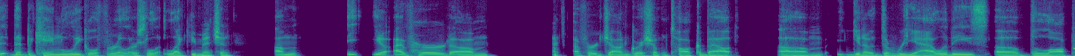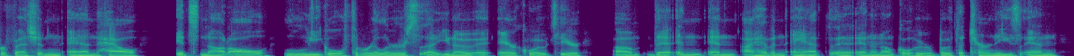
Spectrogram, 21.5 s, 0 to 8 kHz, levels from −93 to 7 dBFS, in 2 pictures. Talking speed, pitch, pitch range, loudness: 160 wpm, 105 Hz, 95-115 Hz, -22 LUFS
